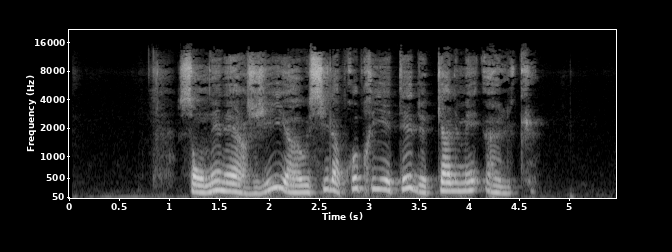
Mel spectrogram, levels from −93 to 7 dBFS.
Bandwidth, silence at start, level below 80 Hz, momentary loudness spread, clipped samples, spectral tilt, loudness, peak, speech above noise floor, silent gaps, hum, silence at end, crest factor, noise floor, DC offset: 15 kHz; 0.85 s; -54 dBFS; 11 LU; under 0.1%; -4 dB/octave; -19 LUFS; -2 dBFS; 39 dB; none; none; 0.85 s; 20 dB; -58 dBFS; under 0.1%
